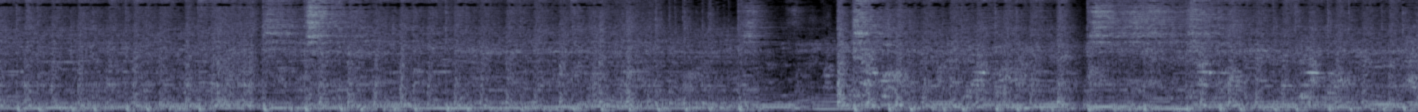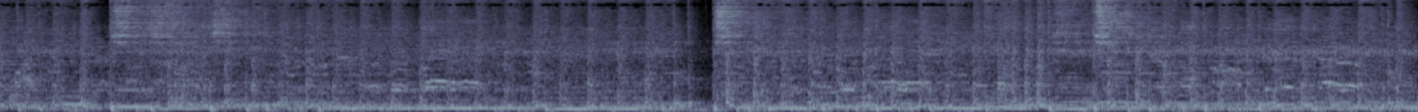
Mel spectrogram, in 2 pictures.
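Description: Punk rock band playing live at full volume: electric guitars, bass guitar and a drum kit, with a singer at the microphone. The music breaks off for a split second several times.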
